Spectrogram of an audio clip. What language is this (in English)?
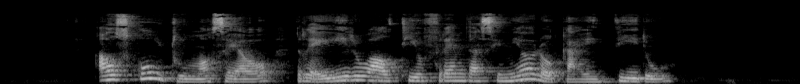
Esperanto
